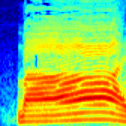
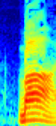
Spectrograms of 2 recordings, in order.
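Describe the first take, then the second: First: The pitch rises from low to high. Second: The pitch stays high and level. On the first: "마 이렇게 올라간단 말이에요" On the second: "첫 번째 이런 발음이에요. 마 이렇게 하라고요"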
